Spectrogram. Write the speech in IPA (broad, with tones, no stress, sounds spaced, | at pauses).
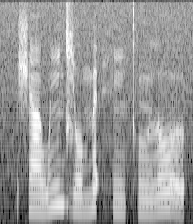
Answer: ʃ ã˨ w ĩ˦ d͡ʑ o˨ m ɛ˦ ʔ h ĩ˨ kʰ ũ˨ l o̰˦˨ ʊ̯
